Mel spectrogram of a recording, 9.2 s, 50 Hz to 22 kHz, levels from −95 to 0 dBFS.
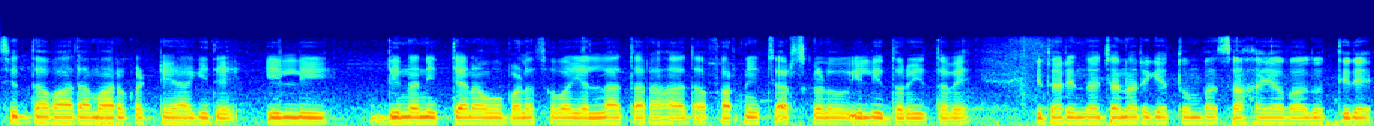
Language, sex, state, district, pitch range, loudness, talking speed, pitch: Kannada, male, Karnataka, Shimoga, 120-130 Hz, -29 LUFS, 125 wpm, 125 Hz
